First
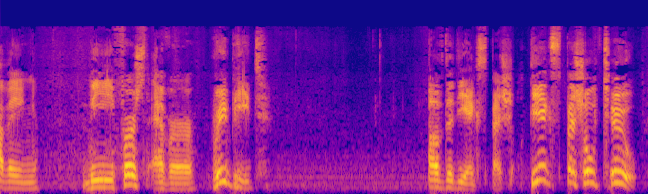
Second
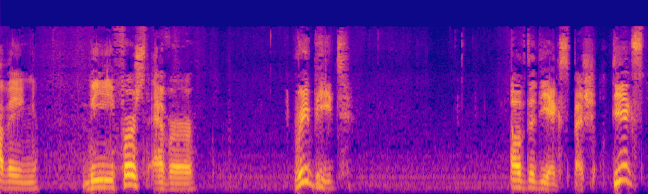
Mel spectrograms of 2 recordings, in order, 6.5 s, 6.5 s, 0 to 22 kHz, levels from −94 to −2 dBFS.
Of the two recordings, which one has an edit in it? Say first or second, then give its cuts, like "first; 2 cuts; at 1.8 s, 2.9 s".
first; 1 cut; at 2.1 s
